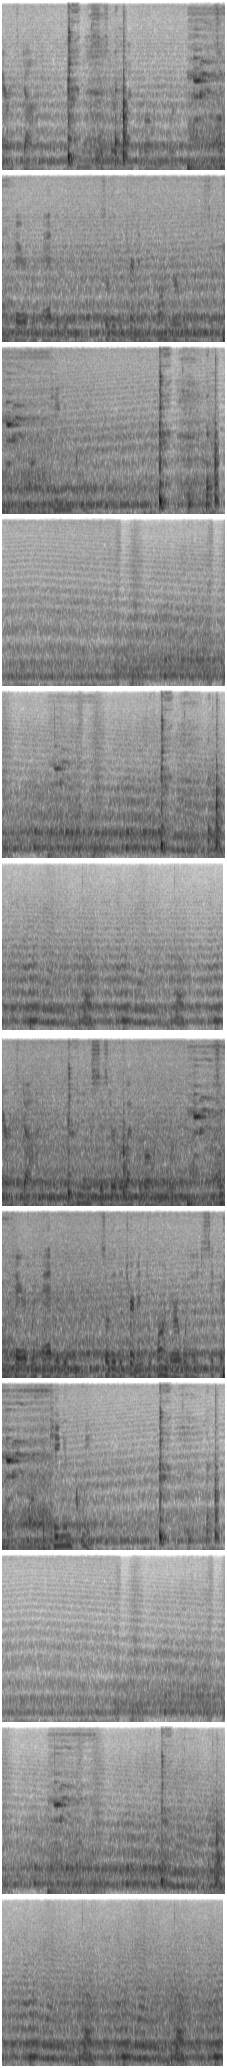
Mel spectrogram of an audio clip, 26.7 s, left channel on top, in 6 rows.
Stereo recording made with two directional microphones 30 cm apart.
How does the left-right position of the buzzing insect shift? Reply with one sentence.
You can hear the buzzing insect move from right to left and back again.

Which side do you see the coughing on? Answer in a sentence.
In this clip you hear the coughing on the left.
